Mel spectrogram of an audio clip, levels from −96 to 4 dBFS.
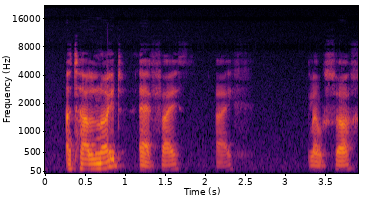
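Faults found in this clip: No system fault found; room noise and level shifts around one and a half and three seconds, where the talker moves relative to the mic, are acoustic and not a transmission issue.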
